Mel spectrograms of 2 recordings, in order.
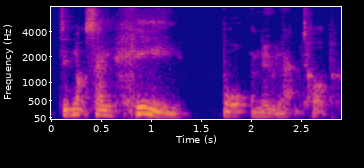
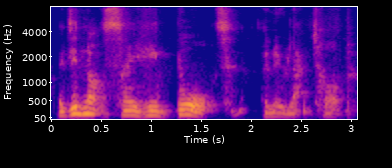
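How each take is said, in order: First: The word "he" carries the main stress. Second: The word "bought" carries the main stress. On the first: Someone else bought the laptop. "so it could have been someone else, anyone else, but it wasn't him" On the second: The laptop was obtained some other way than buying. "Could have leased it, rented it, whatever it might be"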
